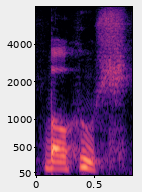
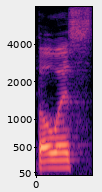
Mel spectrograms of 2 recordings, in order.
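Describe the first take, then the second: First: The surname is said the Hungarian way. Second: The surname is said the everyday English way. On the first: This is the name's original ethnic pronunciation. The speaker calls it right. "the actual correct ethnic pronunciation of my last name is Bohus. It's Hungarian" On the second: This is how the name has usually been said. The speaker calls it wrong. "I've always said Boas. That's how it's been said to me"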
